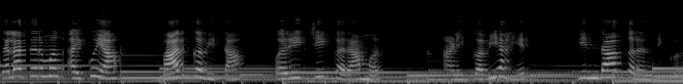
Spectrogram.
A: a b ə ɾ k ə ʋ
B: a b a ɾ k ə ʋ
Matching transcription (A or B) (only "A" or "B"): B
